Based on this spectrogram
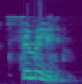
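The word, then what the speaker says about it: simile: में हम नया कांसेप्ट एक देखने वाले हैं सिमिली यह स्माइल नहीं है इसकी स्पेलिंग ध्यान देना एस आई एम आई एल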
